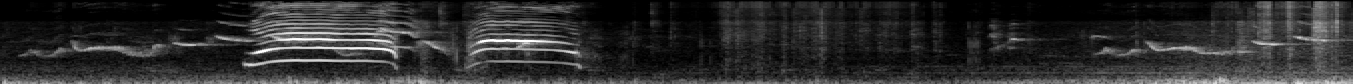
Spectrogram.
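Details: A street-living stray cat gives two loud, drawn-out meows in close succession, followed by quieter, faint chirping sounds near the end.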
